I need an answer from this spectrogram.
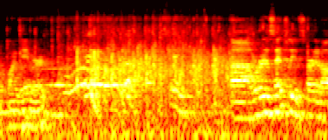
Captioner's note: applause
